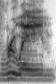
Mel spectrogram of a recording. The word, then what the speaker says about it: Ruan: your last name correctly it's R it's Ruan I answered I've answered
